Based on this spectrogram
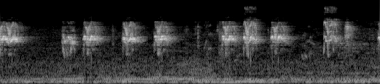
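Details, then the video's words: Pet budgerigar calls for male and female budgies: scratchy squawking chirps spaced roughly every third of a second, uneven in rhythm, over a low murmuring hum. "Muhabbet kuşu ötüşü, muhabbet kuşu çağırma sesleri!"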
